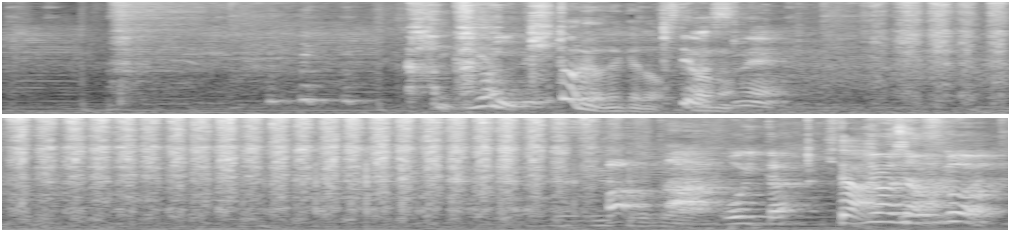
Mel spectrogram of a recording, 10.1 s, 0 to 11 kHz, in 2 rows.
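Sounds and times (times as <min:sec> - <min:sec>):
hacksaw cutting steel tube: 0:04.3 - 0:08.3.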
